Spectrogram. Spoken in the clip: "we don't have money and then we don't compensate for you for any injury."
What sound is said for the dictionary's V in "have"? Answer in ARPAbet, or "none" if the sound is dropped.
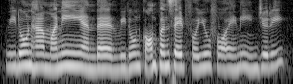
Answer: V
